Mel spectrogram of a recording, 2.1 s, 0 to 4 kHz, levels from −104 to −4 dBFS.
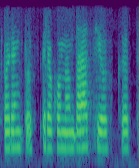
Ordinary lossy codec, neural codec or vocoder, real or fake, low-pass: AAC, 16 kbps; none; real; 3.6 kHz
